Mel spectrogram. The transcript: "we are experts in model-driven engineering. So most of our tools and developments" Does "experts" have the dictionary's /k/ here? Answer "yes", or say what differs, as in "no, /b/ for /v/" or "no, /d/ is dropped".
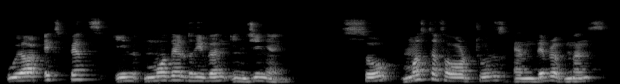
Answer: yes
